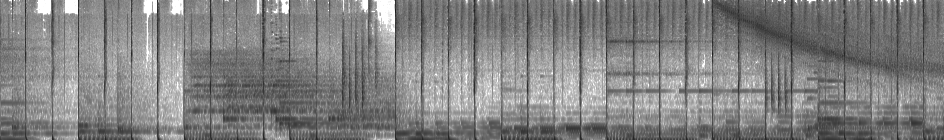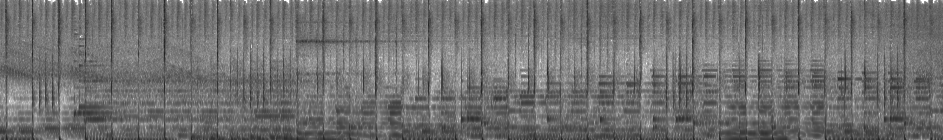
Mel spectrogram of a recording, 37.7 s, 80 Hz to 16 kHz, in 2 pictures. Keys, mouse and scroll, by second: 0.3-3.1 middle drag, 4.1 click, 4.4-5.0 middle drag, 5.0-7.5 drag, 7.5-8.0 scroll down 1, 8.0 scroll up 3, 8.3 click, 8.8 middle drag, 8.9 scroll up 1, 9.1 click, 10.0 ctrl+a, 10.2 click, 10.5 middle click, 11.3 click, 11.6-13.6 middle drag, 13.6 click, 14.3 middle click, 15.0-17.8 drag, 22.3 click, 23.0 scroll down 1, 23.3-25.0 middle drag, 25.0-25.9 scroll up 1, 25.9-27.0 middle drag, 27.0 n, 27.2-31.7 middle drag, 31.7-33.9 drag.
